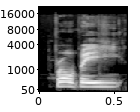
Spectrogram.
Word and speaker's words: Brobbey: it is an EREDIVISIE Saudi League hybrid with Brobbey up at left striker. Now, I definitely know that is how you pronounce it.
